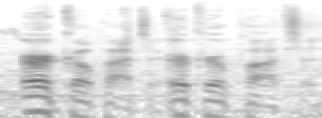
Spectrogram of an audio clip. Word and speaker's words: Urkopacha: Urkopacha. That's how it's pronounced.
